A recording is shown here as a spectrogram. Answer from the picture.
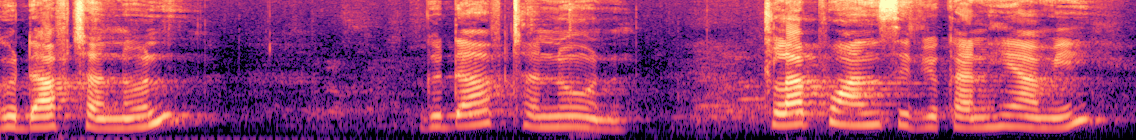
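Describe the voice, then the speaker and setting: With noticeable background noise behind her, a woman speaks at a very slow pace with ordinary pitch variation. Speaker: conference speaker, aeronautical engineer. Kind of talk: conference presentation. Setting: stage with live audience.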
